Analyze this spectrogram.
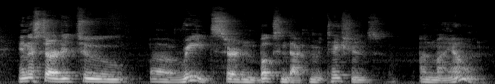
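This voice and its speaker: The speech moves at a moderate pace with ordinary pitch variation. There is audible echo from the room. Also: man, medium pitch for a man. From Israel, Jerusalem. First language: not English. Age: 50s. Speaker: podcaster. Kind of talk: personal monologue. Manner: halting, many fillers.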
